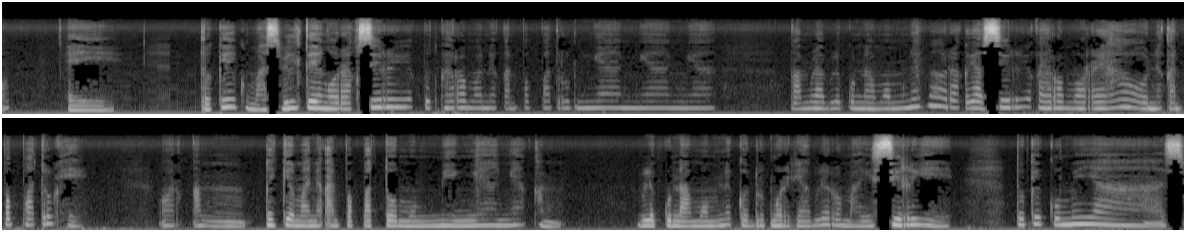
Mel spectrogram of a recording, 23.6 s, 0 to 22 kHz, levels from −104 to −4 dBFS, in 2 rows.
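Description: From start to finish the speech carries MP3 compression damage, plainly audible. Everything above 11.3 kHz is gone, and the thin, watery swirl on sibilants fits a low bitrate around 48 kbps, likely from an encoder starved of bits. On a spectrogram this appears as a hard horizontal ceiling at 11.3 kHz, with patchy, flickering gaps in the upper bands where weak frequency lines drop in and out between frames.

From 1.07 to 2.03 s, just before "kuma svil te ngorak", the speech collapses into robotic sound from repeated short buffers. Audio arrived too slowly, so for most of that second the same fragment was looped instead of new material. The repetition imposes a rigid 50 Hz buzz, which fits a 20 ms buffer, likely a playback underrun. A spectrogram shows evenly spaced 50 Hz harmonic stripes, and the waveform shows identical short cycles repeating.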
